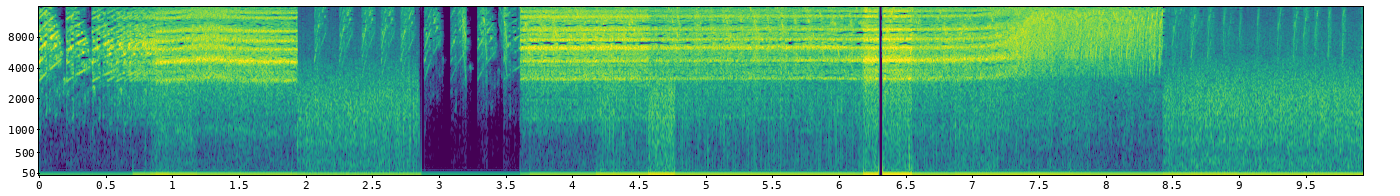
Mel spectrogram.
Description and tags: a drone breaking through a squeaky wavering panning frontline; done in Native Instruments Reaktor and Adobe Audition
